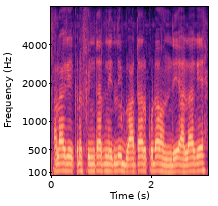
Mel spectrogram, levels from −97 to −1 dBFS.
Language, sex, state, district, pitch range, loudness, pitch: Telugu, male, Andhra Pradesh, Sri Satya Sai, 120-130 Hz, -14 LUFS, 125 Hz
